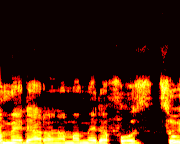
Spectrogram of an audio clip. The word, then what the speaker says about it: Medaphorz: on my end it's metaphors sorry carry on yeah yeah no I was about to say that um most people pronounce it with a t but I spell it with a d as in years because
